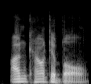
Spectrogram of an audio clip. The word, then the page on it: uncountable: American English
